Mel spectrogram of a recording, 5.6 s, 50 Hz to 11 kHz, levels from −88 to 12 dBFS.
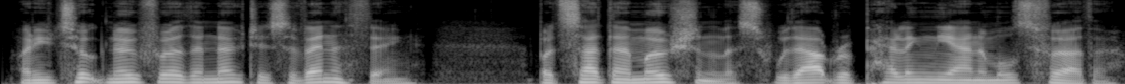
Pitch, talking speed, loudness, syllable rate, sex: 115 Hz, 180 wpm, -19 LUFS, 6.4 syllables/s, male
